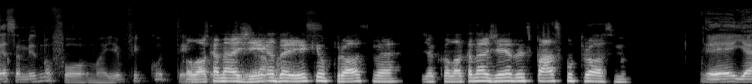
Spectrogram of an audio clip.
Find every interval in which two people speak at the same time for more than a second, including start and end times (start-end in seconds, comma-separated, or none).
1.8-3.2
